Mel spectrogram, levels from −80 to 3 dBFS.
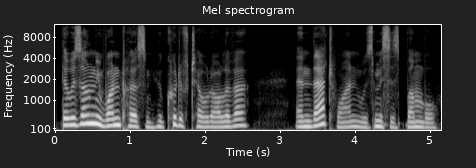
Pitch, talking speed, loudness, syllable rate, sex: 180 Hz, 185 wpm, -16 LUFS, 5.6 syllables/s, female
